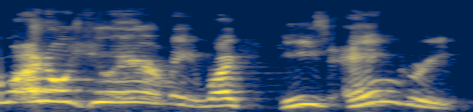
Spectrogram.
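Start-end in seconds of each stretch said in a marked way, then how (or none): 0.0-1.0 high, pleading yell; high frantic cry to his wife; desperate scream. Retold or imitated. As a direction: shout it, desperate not to be heard. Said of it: "He's screaming".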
